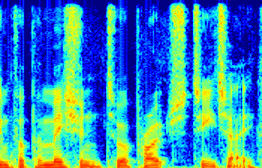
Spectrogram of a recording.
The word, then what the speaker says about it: Tite: Tite. – Or Chiche, would it be pronounced? – Yeah.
